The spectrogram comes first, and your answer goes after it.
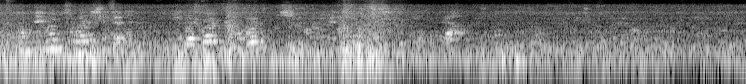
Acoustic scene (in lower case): subway train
